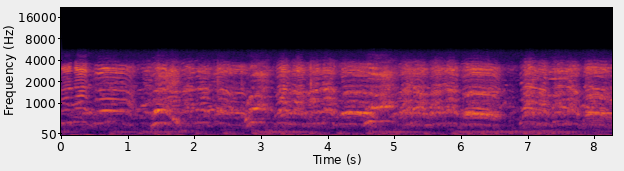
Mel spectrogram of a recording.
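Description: A crowd of many voices shouting and cheering at once, loud and continuous.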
